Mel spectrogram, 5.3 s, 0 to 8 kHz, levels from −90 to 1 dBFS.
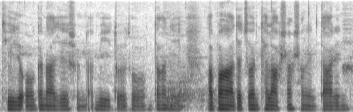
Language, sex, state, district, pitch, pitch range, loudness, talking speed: Mizo, male, Mizoram, Aizawl, 90 Hz, 85-95 Hz, -24 LUFS, 250 wpm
